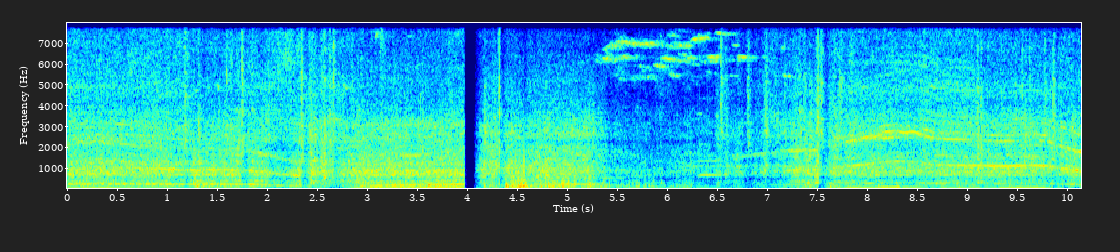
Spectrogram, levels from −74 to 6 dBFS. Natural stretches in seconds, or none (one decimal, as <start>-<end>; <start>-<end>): 0.0-10.1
